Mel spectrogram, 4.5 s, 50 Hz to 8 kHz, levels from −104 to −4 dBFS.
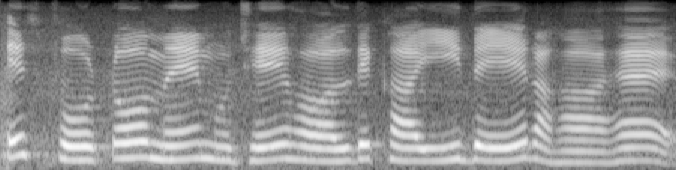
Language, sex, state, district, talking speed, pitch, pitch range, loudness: Hindi, female, Madhya Pradesh, Katni, 120 wpm, 235 Hz, 220-250 Hz, -15 LUFS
